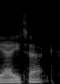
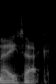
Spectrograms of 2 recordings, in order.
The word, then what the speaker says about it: Atack: call a daily life, people are pronouncing my surname right, rather than X Attack, rather than which as I imagine an you've had X-wing many attack times.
